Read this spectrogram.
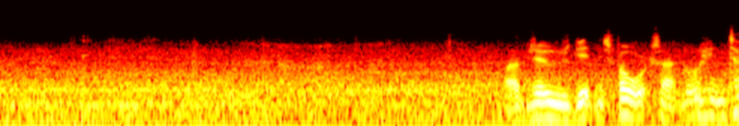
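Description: Footsteps crunch on sandy ground.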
